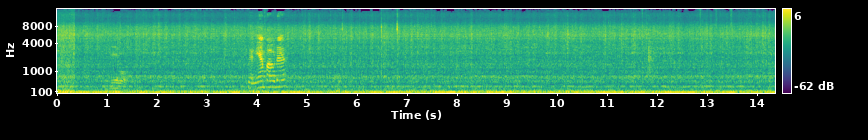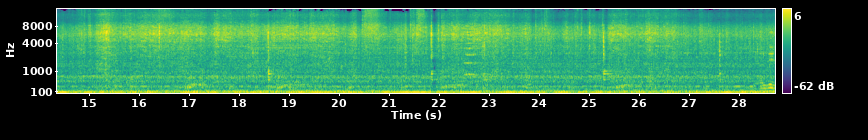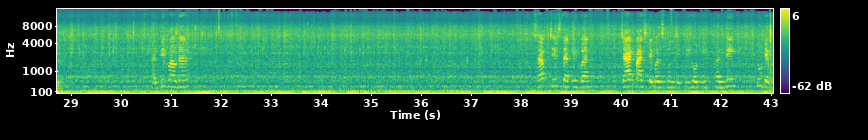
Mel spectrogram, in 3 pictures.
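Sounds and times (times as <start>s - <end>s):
sauce sizzling in a pot: 0.0s - 43.0s
steady low hum: 0.0s - 43.0s
spoon stirring: 14.8s - 28.4s.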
